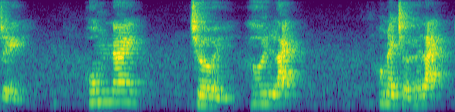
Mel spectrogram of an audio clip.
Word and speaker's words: lạnh: But you have to pronounce a little bit strong because this tone is pretty strong and heavy. So like is not lạnh or lạnh, but like. Okay, in sentence.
